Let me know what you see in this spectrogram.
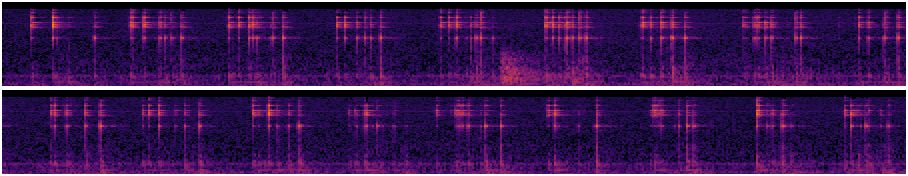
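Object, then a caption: Ribbed glass jar. Long painted nails tap and scratch the ribbed sides of a large, empty glass jar. Quick, bright clicks come in uneven bursts with a scratchy, high-pitched texture and almost no ring or low end.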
